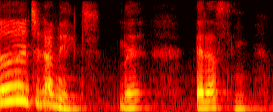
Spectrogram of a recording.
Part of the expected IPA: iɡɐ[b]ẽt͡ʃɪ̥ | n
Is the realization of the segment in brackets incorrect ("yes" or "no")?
yes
